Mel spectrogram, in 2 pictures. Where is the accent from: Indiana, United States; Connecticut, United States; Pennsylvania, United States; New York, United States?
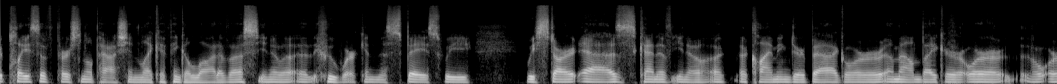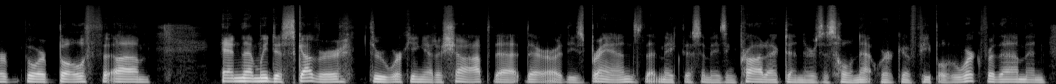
Pennsylvania, United States; Pittsburgh; also born or lived in Sacramento / Georgia; But I guess where I'm from Pittsburgh, Pennsylvania. I moved around as a kid a lot. I was born in Sacramento, California. We lived in Georgia and Pittsburgh.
